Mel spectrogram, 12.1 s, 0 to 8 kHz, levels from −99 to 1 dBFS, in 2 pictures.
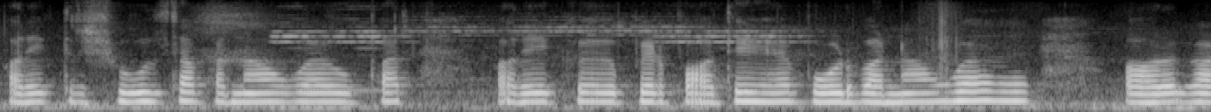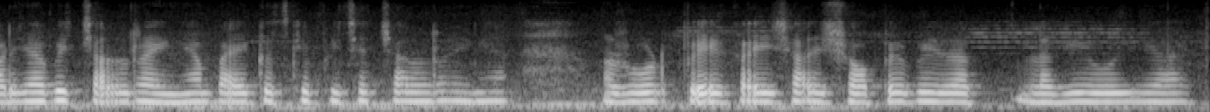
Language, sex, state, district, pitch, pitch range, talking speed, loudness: Hindi, female, Goa, North and South Goa, 195 Hz, 190-200 Hz, 195 wpm, -22 LUFS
